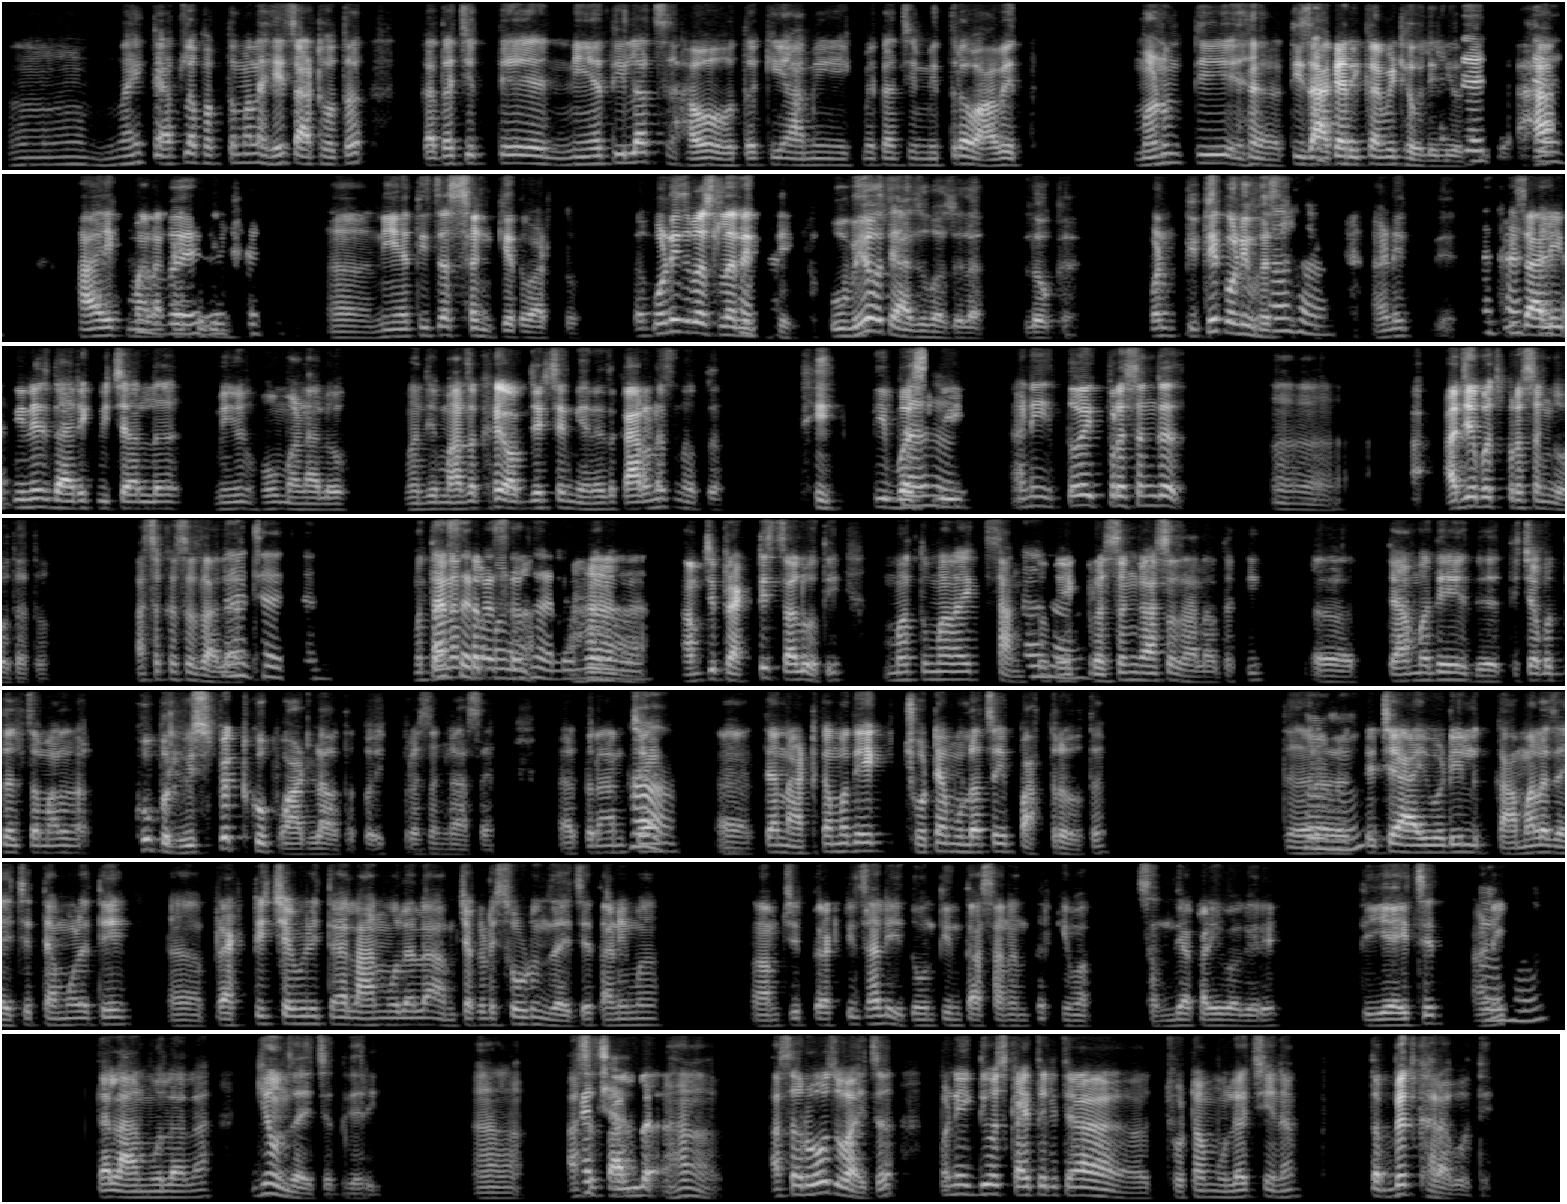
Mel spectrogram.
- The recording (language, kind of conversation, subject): Marathi, podcast, ट्रेनप्रवासात तुमची एखाद्या अनोळखी व्यक्तीशी झालेली संस्मरणीय भेट कशी घडली?
- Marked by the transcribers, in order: unintelligible speech; other noise; other background noise; chuckle; in English: "ऑब्जेक्शन"; chuckle; tapping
